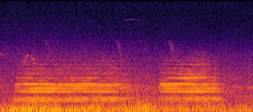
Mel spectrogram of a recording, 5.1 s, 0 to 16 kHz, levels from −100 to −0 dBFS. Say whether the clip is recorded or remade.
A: recorded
